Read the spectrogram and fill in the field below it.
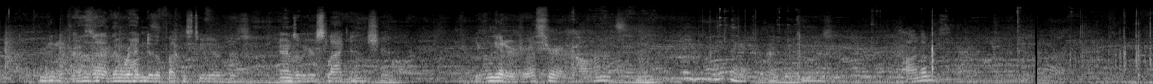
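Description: Young men talk casually close by.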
